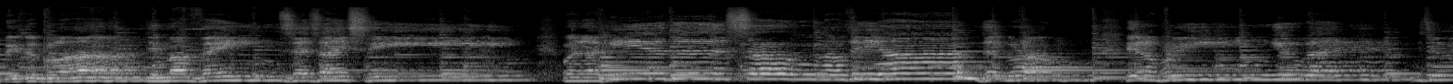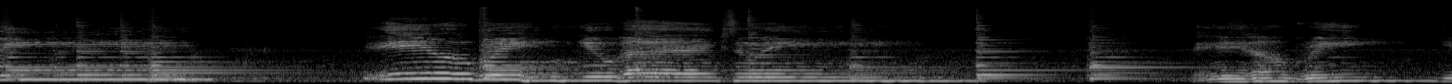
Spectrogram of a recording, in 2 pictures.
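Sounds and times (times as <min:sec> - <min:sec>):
person singing: 0:00.0 - 0:17.1, 0:18.2 - 0:24.9, 0:26.4 - 0:29.0
strummed string instrument: 0:00.0 - 0:29.0.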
